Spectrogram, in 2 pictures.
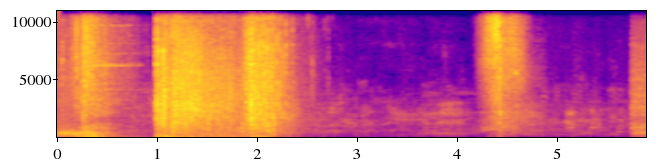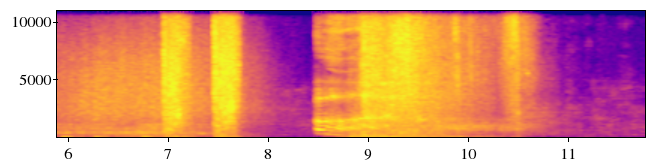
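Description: Sharp impact effects crash and clang during attacks.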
